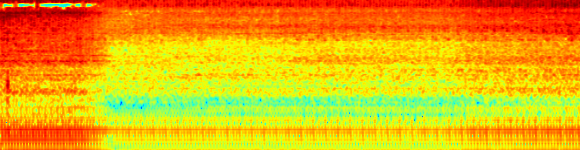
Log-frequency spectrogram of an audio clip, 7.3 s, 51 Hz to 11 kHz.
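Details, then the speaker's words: Audi A4 1.8T idling still warming up after coolant hose repair, air possibly still in cooling system: after a brief louder burst, settles into quiet, even idle with steady low beat, no roughness or misfire; normal idle. "yeah as you guys can see it's running really smooth right now it's running just the way it needs to be"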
